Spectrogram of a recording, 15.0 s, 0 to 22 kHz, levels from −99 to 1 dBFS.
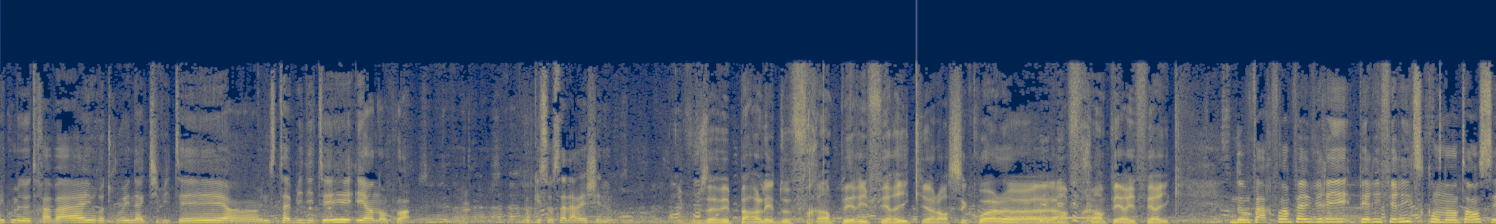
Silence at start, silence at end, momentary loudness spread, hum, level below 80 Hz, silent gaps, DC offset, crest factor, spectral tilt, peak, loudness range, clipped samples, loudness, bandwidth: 0 s; 0 s; 12 LU; none; -50 dBFS; none; under 0.1%; 16 dB; -4.5 dB/octave; 0 dBFS; 4 LU; under 0.1%; -17 LUFS; 16.5 kHz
